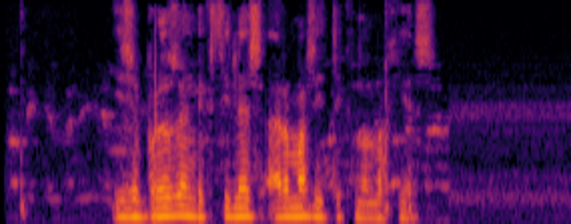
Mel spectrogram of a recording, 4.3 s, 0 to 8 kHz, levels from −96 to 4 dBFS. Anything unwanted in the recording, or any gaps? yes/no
no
